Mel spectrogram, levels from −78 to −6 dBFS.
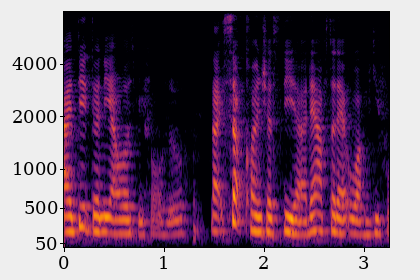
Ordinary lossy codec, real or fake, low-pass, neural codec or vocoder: none; real; none; none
